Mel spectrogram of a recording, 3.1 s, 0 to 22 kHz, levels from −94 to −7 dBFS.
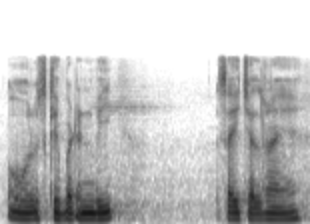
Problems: constant background noise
